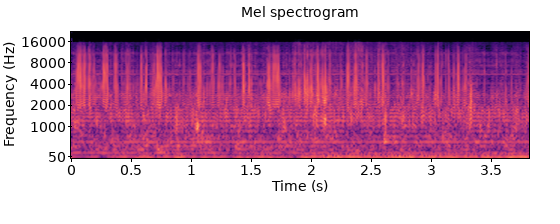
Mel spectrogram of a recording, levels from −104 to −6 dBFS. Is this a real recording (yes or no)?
no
